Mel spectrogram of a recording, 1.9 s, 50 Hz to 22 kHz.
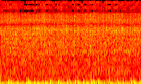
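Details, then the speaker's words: Triumph Hurricane X75 triple after a third-party restoration, still warming on choke: fast but slightly uneven low thump at tickover, light on the right-hand cylinder; throttle sticking slightly. "it is a bit rough on tick over not the worst I've ever encountered and uh it's certainly light on the right hand pot"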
